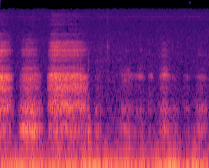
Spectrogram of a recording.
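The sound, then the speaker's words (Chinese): Deep, breathy inhaling and sniffing by a person at stockinged feet: a couple of loud, rushing breaths at the start, then quieter, softer breathing that continues to the end. “别再对着我的脚又吸又闻的了。你这样大口大口的吸气，到底是做什么？”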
